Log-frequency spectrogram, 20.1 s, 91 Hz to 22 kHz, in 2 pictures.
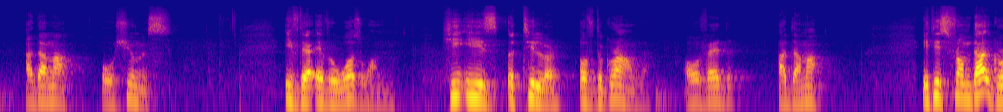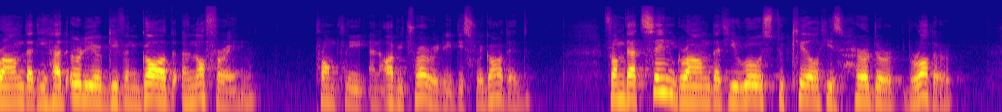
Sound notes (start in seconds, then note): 0.1 non-english speech; 6.9 non-english speech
